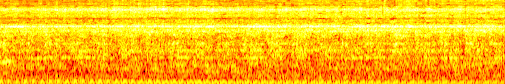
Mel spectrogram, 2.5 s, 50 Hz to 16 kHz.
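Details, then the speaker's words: 2008 Land Rover Discovery 3 TDV6 under rebuild, running with no exhaust fitted: an even, steady diesel clatter at idle with a regular low thump and no knocks, sounding healthy. "That's how you would like to have it sounding, right? But that's without an exhaust."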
